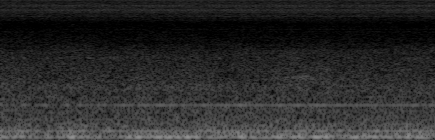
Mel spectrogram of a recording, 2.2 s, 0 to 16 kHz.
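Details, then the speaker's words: 52" Hunter Passport ceiling fan with 4-light kit, on a test rig, starting up from a stop: soft, steady low hum with a faint thin tone above it. Ordinary motor hum, not caused by the wall control. "And I do get a bit of a hum from it whenever I first start it up. And that's not because it's being run on the wall control. That's just normal humming from a fan."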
